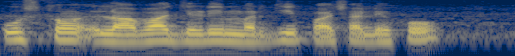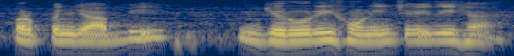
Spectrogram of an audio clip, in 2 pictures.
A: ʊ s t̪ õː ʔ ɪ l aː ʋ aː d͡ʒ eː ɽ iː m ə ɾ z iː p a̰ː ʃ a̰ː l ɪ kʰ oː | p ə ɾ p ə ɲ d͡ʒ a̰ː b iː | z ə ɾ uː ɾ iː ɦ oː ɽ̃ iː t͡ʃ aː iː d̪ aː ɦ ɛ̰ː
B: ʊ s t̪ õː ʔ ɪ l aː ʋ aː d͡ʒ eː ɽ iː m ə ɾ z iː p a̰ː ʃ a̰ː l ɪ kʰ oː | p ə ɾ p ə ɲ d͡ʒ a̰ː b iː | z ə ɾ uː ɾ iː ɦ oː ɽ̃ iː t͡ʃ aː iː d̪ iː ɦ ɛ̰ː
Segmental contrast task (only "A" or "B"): B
